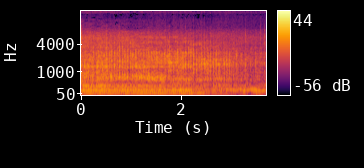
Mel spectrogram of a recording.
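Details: Mazda CX-7 engine knock: a steady, fast knocking tap over the idle, several beats a second, source not yet pinned down.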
